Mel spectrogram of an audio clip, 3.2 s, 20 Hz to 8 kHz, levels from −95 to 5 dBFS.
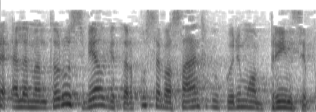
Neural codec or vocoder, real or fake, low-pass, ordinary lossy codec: none; real; 7.2 kHz; MP3, 24 kbps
